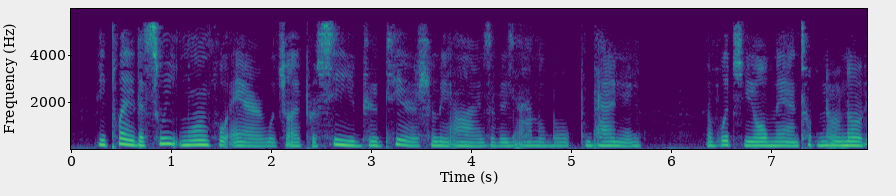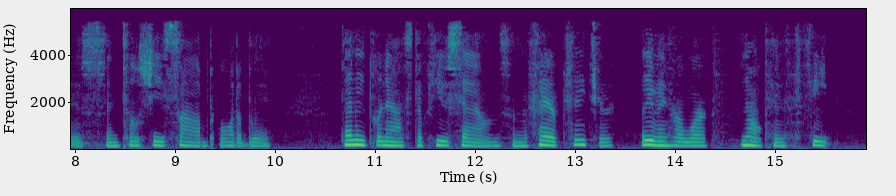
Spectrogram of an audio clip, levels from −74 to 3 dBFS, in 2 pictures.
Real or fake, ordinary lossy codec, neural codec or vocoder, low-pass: fake; MP3, 32 kbps; codec, 44.1 kHz, 1.7 kbps, Pupu-Codec; 5.4 kHz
